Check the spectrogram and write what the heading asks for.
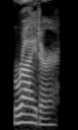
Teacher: ri t ri-ta ri t ri-ta Stress the first syllable, ri, and keep ter light.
